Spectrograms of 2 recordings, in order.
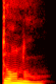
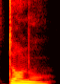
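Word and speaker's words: Donnell: Clarice Almyra told me that you pronounced our name Donald. Now, Miss Shirley, the correct pronunciation of our name is Donald, accent on the last syllable.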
